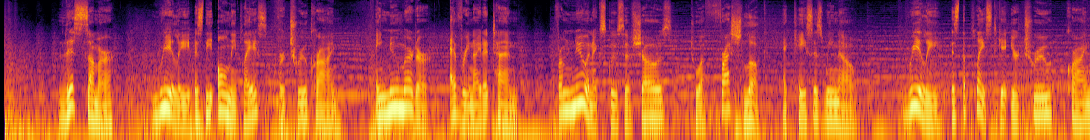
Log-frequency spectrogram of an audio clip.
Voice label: Promo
